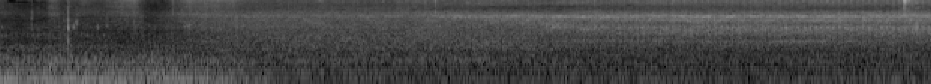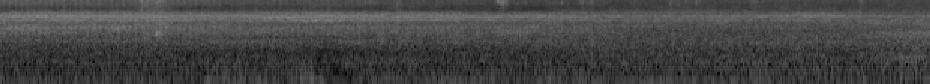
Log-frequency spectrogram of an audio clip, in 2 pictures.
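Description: Low rumble of the Toyota Hilux pickup camper's engine and road noise heard from inside the cab, cutting off abruptly a little under two seconds in. After it, a quieter steady hum of street traffic.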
